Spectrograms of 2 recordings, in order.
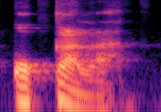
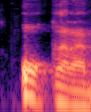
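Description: First: The stress is on the second syllable. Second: The stress is on the first syllable. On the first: The speaker calls it right. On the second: The speaker calls it wrong. "no tienen acento en la primera sílaba"

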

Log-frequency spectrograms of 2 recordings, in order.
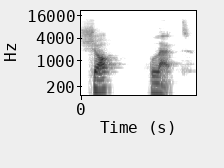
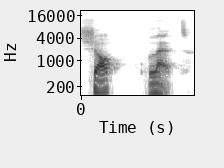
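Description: No difference in how they are said.

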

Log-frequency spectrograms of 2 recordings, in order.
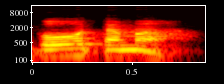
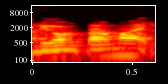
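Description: First: The name is said in the other form, O dragged. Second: The name is said in its Sanskrit form. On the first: This is the form their own tradition uses. "For us, it's Gautama" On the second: This is the Sanskrit name. "Gautama is Sanskrit"

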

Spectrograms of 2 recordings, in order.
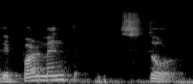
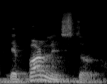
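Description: First: The two words are said as separate words. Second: The two words run together like one word. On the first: The speaker calls it wrong. "Don't say department store" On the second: The speaker calls it right. "these two words sounds like one"

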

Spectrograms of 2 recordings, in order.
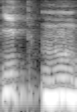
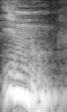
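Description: First: The first syllable ends in a 't' sound. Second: The first syllable ends in an 'n' sound. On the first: The speaker calls it wrong. "তো এখানে ইত নুন বলছি না" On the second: The speaker calls it right. "আমরা বলেছি ইন নুন"

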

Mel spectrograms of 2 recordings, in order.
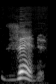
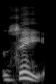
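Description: First: The letter is said the Australian way. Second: The letter is said the American way.

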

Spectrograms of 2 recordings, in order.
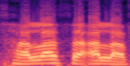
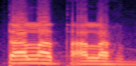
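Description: First: The first word begins with an s sound. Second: The first word begins with a t sound. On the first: This is the original standard form. "মূলত সালাসা আলাফ" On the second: This is how Egyptians say it. "লাকিন তালাত আলাফ বলে"

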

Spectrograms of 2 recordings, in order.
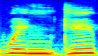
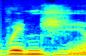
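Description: First: The g is a hard g sound. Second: The g is a soft j sound. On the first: The speaker calls it wrong. "j'ai envie de dire wenge pour le bois" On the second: The speaker calls it right. "je crois que ça se dit wenge, en fait, parce qu'il n'y a pas de U, c'est GE et pas GUE"

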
